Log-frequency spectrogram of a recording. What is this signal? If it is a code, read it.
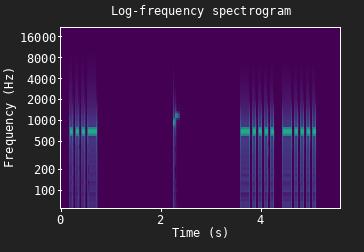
Morse code, heard as a keyed tone, about 20 wpm, 700 Hz. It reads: V 6 6
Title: All Cut Numbers - 2-Digit 20wpm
